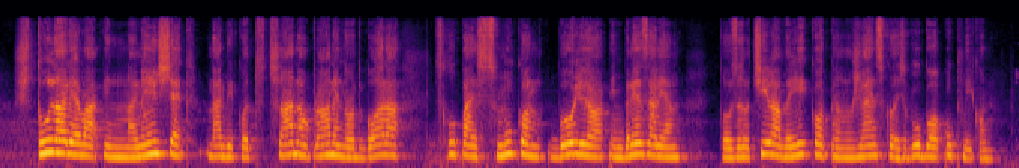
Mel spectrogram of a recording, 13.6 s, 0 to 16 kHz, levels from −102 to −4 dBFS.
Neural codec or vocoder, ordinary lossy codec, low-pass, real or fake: codec, 24 kHz, 0.9 kbps, WavTokenizer, medium music audio release; none; 10.8 kHz; fake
